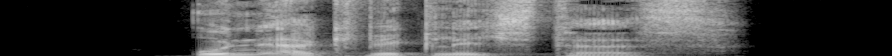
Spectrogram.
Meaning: strong/mixed nominative/accusative neuter singular superlative degree of unerquicklich
- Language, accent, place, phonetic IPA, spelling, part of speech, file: German, Germany, Berlin, [ˈʊnʔɛɐ̯kvɪklɪçstəs], unerquicklichstes, adjective, De-unerquicklichstes.ogg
